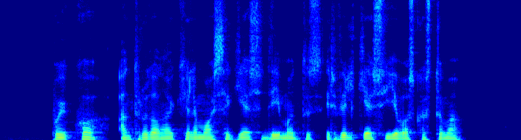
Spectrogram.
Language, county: Lithuanian, Alytus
